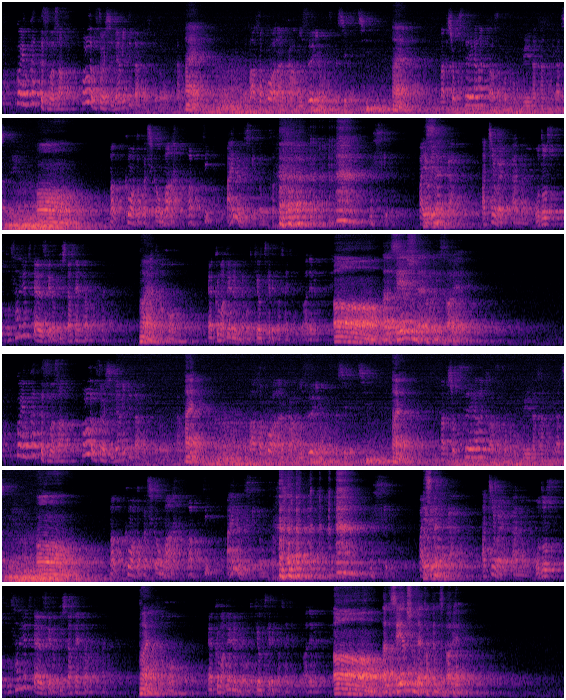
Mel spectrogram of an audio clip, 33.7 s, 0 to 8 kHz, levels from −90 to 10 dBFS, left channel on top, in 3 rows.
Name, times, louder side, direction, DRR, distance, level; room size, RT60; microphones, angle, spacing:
voice 1, 0.3-1.3 1.6-4.0 4.8-7.5 8.2-8.4 8.8-10.1 10.4-11.7 13.4-15.4 15.7-16.7 18.6-19.2 19.6-20.4 20.8-22.3 22.6-24.6 25.3-26.0 26.6-29.1, left 1 dB, 15° left, 1 dB, 1.7 m, -37 dB
Thunder, 2.5-12.1, equal, 80° right, 7.4 m, -36 dB
voice 2, 11.9-12.7 16.7-17.5 17.9-18.3 19.7-20.1 25.2-25.5 29.1-31.7, right 1 dB, 50° right, -2 dB, 7.1 m, -28 dB
27.0 x 22.5 x 5.4 m, 2.5 s
head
